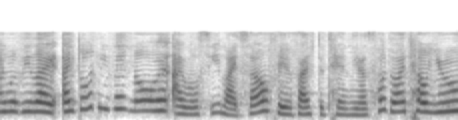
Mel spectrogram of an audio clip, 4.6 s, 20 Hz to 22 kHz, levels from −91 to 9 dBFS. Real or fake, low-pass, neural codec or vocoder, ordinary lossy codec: fake; none; codec, 16 kHz, 1.1 kbps, Voila-Tokenizer; none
